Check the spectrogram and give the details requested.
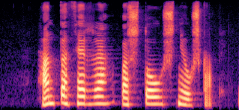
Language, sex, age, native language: Icelandic, female, 60-69, Icelandic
